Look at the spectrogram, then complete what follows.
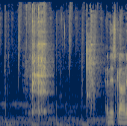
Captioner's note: ice rattling; ice clinks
